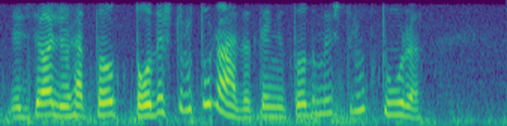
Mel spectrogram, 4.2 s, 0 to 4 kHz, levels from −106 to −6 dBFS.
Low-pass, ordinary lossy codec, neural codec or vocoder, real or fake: 3.6 kHz; none; none; real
